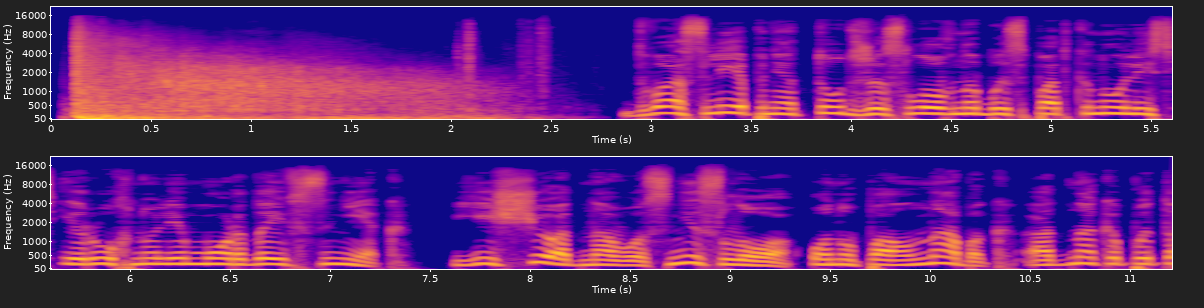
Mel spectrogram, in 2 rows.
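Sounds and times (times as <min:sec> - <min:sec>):
rifle with an optical scope firing in a snowy setting: 0:00.1 - 0:02.5
speech: 0:02.9 - 0:11.2.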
